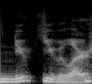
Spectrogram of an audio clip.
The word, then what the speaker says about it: nuclear: It's pronounced nuclear. – Nuclear.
